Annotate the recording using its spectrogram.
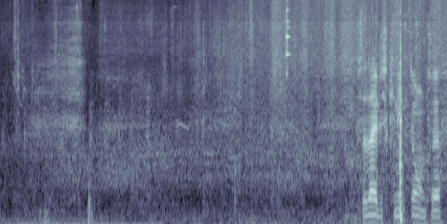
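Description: Dry grass rustles as a man handles things on the ground.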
